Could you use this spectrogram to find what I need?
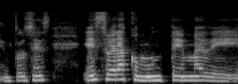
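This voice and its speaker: A woman with an ordinary speaking voice and medium pitch. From rural Mexico. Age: 60s. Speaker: educator. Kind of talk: interview.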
